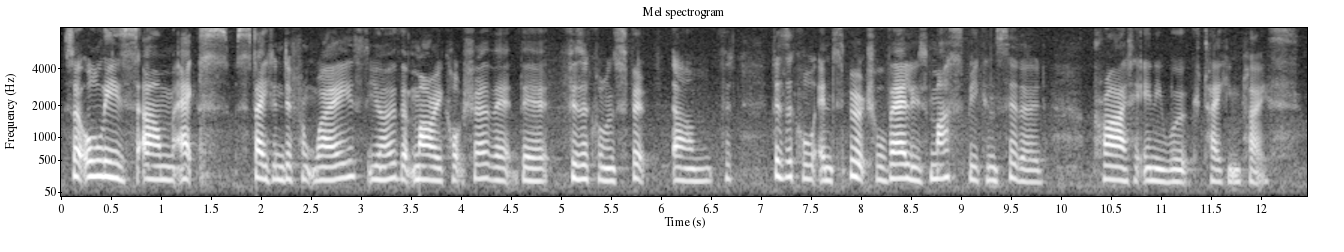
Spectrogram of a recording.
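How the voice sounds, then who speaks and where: An older woman with a New Zealand accent, giving a conference talk at a lectern with a soft, measured voice, often pausing on ums. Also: mid-range voice, steady tone, poor audio. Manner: soft-spoken, measured, frequent ums and restarts. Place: lecture hall with audience. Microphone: lectern microphone.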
